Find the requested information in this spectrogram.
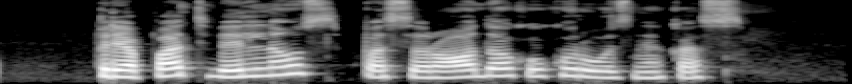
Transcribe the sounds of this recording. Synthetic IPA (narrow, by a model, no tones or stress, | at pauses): pʲɾʲiɛpɐt̪ʋʲɪlʲnʲɛʊspɐsʲɪɾoːd̪oːkʊkʊɾuːzʲnʲɪkɐs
